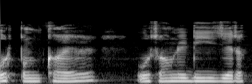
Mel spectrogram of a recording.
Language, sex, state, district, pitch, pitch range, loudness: Hindi, female, Uttar Pradesh, Shamli, 150 Hz, 140-155 Hz, -15 LUFS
